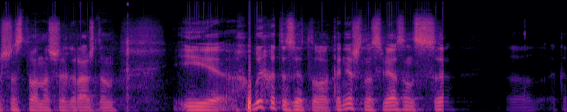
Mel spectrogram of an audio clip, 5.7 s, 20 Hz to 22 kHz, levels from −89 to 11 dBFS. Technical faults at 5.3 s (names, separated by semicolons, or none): block size mismatch (padded); one channel inverted; corrupt frame decoded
